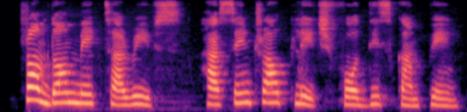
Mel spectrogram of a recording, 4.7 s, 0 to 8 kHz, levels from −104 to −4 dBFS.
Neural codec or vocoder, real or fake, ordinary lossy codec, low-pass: none; real; none; none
